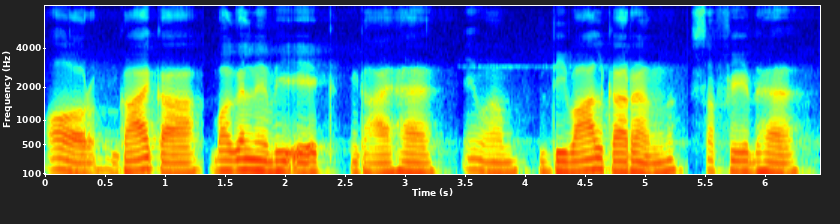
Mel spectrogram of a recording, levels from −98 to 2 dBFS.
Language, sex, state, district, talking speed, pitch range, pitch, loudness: Hindi, male, Jharkhand, Palamu, 140 wpm, 115-135 Hz, 125 Hz, -17 LUFS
